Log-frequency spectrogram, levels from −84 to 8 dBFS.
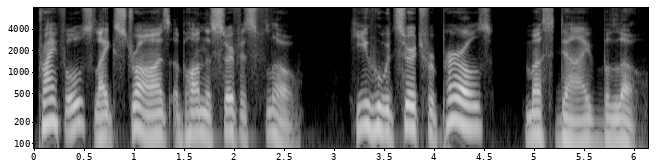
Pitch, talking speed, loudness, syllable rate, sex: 135 Hz, 155 wpm, -18 LUFS, 4.0 syllables/s, male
